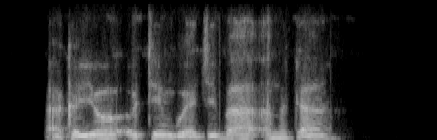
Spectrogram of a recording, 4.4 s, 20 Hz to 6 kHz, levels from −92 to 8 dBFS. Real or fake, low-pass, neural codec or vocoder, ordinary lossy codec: real; 5.4 kHz; none; Opus, 16 kbps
